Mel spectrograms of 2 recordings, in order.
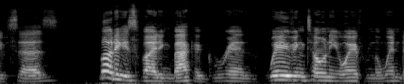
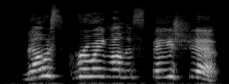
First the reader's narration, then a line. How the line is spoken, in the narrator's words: Jane's voice shouts from somewhere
